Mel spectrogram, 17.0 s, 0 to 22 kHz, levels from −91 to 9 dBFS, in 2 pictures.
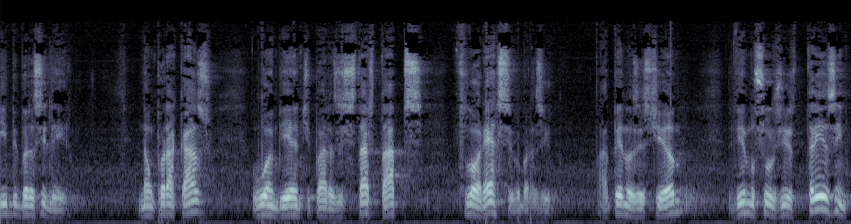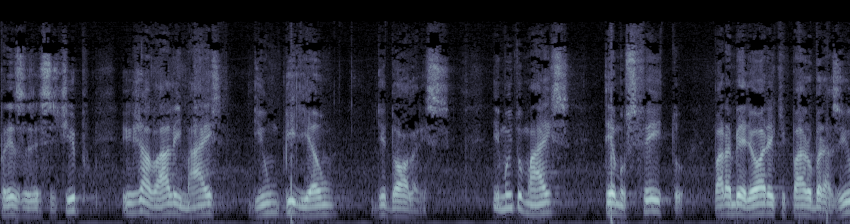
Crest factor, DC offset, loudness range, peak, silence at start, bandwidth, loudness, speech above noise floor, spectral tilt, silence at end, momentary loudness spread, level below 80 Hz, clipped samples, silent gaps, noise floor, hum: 18 dB; under 0.1%; 4 LU; -4 dBFS; 0 s; 15.5 kHz; -23 LUFS; 32 dB; -2.5 dB/octave; 0 s; 14 LU; -64 dBFS; under 0.1%; none; -54 dBFS; none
